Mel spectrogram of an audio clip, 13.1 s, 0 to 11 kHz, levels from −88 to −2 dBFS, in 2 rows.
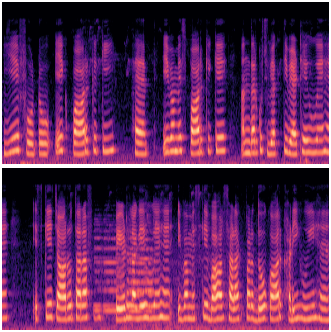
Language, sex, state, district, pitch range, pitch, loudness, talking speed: Hindi, female, Maharashtra, Nagpur, 230-265 Hz, 245 Hz, -18 LUFS, 150 wpm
